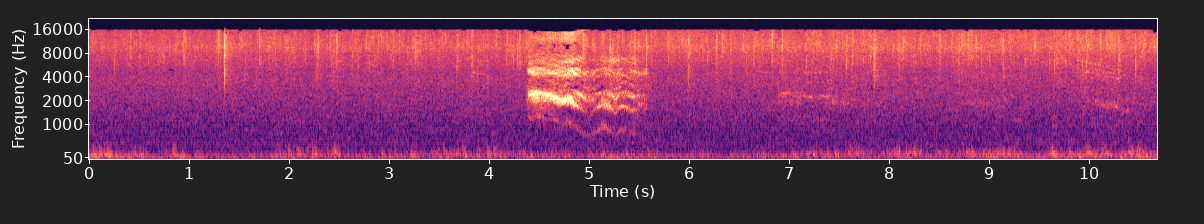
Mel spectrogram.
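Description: Outdoor lakeside ambience: a low, uneven rumble of wind and lapping water. A harsh, falling bird call comes about four and a half seconds in, and a fainter one near seven seconds.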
